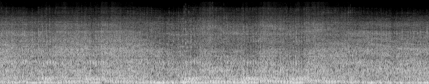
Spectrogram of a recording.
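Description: Bajaj Pulsar 220F motorcycle with 76,000 km on the engine, firing and held at a steady rev, its dense broadband drone running evenly and close throughout with no talk over it.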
